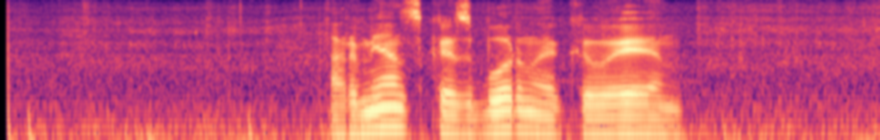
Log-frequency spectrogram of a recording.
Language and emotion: Russian, neutral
